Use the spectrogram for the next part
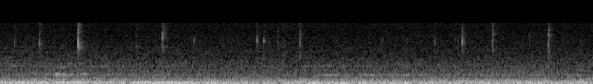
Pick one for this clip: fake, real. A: real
